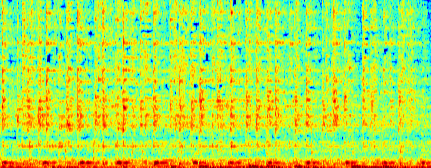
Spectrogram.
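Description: Balinese gamelan percussion playing: a steady pulse of small gong strokes about three a second over lower gong and drum tones, with rapid cymbal clashing throughout.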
